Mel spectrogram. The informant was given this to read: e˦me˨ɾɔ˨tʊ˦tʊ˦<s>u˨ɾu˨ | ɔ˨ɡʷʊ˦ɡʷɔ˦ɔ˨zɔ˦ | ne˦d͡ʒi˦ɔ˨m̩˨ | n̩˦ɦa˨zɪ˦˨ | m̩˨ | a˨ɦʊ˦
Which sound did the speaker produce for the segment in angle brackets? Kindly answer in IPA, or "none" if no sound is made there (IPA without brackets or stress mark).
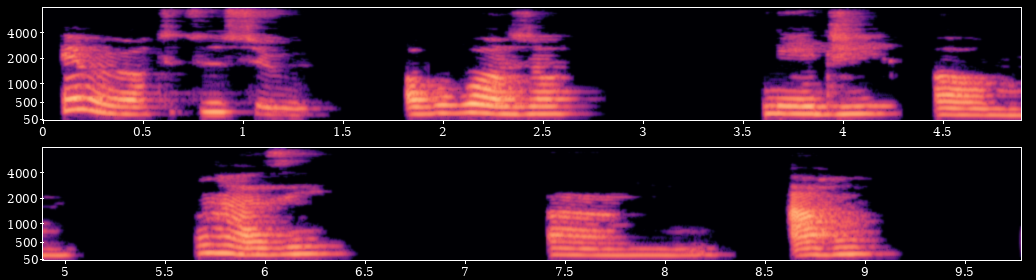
s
